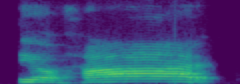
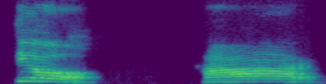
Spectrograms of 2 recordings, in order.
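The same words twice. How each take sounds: First: Said in the usual way. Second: त्योहार stretched out very slowly; slow demonstration. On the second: Shown as a demonstration. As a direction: model त्योहार slowly for the class. (त्योहार धीरे-धीरे बोलकर दिखाना) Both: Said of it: "इसको कैसे बोलेंगे हम?".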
